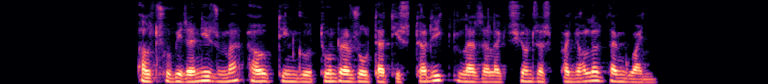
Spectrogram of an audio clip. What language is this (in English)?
Catalan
